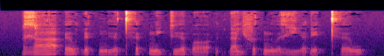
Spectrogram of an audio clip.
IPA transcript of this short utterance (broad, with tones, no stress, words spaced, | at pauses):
ɣaː˧˥ ʔə˧˥wɗə˨˩k̚ŋɨ˨˩ə̯t̪ʰə˦˥k̚ ni˧˥kɨ˧ə̯ɓɔ˨˩˨ ʔə˨˩k̚ɗa˧˥jfə˦˥k̚nu˨˩ə̯ ɣi˨˩˨ə̯ɗe˨˩t̚ t̪ʰə˧˥w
